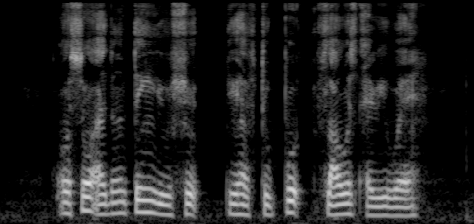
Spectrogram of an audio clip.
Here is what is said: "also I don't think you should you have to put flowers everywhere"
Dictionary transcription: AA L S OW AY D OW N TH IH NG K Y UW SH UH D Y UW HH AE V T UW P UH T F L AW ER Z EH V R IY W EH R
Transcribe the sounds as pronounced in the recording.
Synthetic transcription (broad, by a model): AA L S OW AY D OW N T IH NG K Y UW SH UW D Y UW HH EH F T UW P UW T F L AW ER S EH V R IY W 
